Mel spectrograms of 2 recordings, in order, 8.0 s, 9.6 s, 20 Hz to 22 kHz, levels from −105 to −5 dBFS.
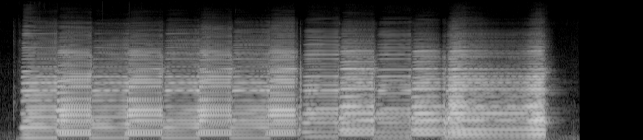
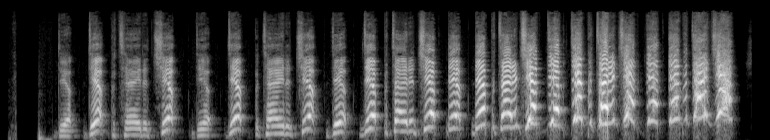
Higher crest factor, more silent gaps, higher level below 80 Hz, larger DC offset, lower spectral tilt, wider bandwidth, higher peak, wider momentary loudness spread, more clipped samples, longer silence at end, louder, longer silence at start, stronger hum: about the same, 18 dB vs 22 dB; neither; first, -58 dBFS vs -68 dBFS; neither; first, -4.5 dB/octave vs -0.5 dB/octave; second, 13.5 kHz vs 15.5 kHz; second, -14 dBFS vs -2 dBFS; second, 7 LU vs 18 LU; neither; first, 1.1 s vs 0.45 s; second, -30 LUFS vs -20 LUFS; second, 0.25 s vs 0.75 s; neither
